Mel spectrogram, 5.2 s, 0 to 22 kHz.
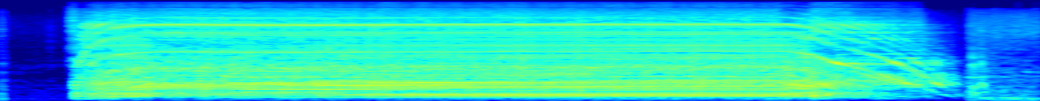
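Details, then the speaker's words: Oleo-Mac PW 110 C pressure washer after valve, seal kit and bypass/unloader valve replacement; motor snaps to steady high whine about three seconds then winds down as pressure cuts off, normal operation. "Тобто зараз мийка запрацювала в штатному режимі як нова."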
